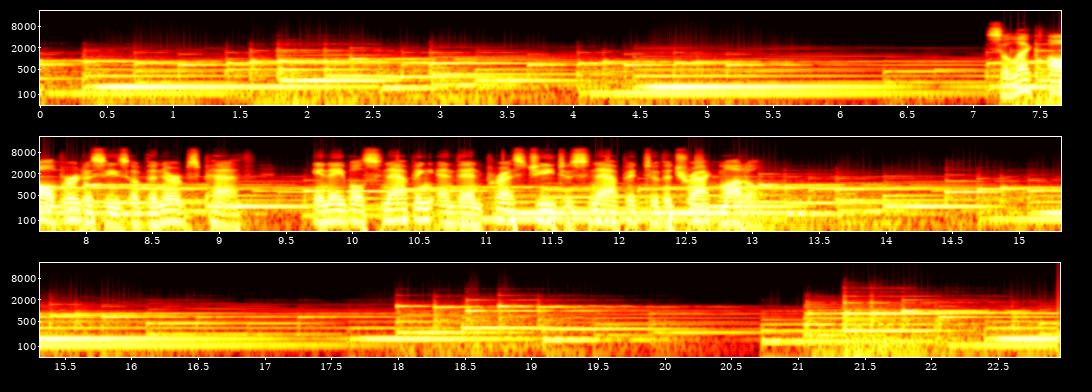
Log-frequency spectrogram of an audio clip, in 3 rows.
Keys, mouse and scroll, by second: 0.2 g, 1.6 click, 2.1 g, 5.1 click, 8.5 click, 9.5-9.8 scroll down 1, 10.2-10.7 scroll down 4, 10.7-12.0 scroll up 5, 12.0 KP_7, 13.9-14.3 scroll up 2, 14.6-15.4 shift+middle drag, 16.2 a, 17.4 g, 22.8 shift+middle click, 22.8-22.9 scroll up 1.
